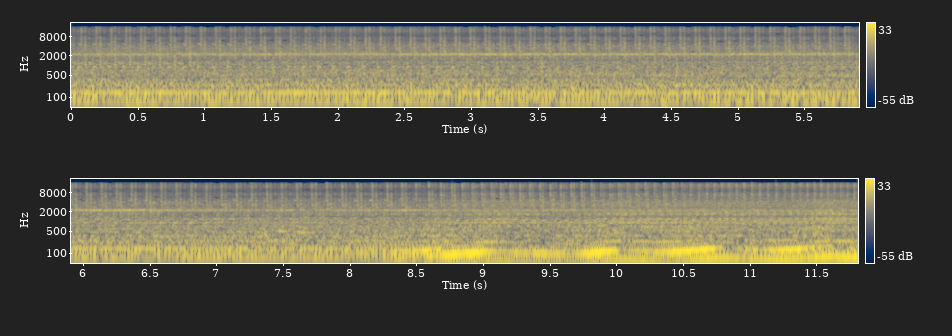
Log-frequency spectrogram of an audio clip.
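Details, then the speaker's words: Kia Pride at high idle after start-up with loud, fast metallic tapping about four per second from the top end. Rocker arm hydraulic lash adjusters were found stuck with no play; fixed by removing and adjusting the valve mechanism. "palong palong palong palong grabi ang lakas ng makina guys kinabahan ako pagpa ko pa lang dahil biglang High RPM so ang lakas ng knocking so nakakatakot"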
